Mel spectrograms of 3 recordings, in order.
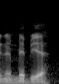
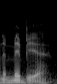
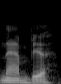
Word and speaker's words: Namibia: took place partly in Namibia. Spoke to some commentators who said great time in Vinduk. Really liked it. The capital of I say Namibia. Alex Hartley pronounces it Nambia to rhyme with Gambia.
